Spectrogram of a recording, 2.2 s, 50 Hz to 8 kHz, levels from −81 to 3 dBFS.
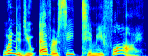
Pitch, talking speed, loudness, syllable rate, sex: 265 Hz, 190 wpm, -16 LUFS, 4.6 syllables/s, female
